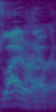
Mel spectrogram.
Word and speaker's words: Lyra: I swear to God, I will pronounce her name right one day. But is it Lyra? Is Lyra right? Lyra. It's Lyra, but Valkyria always.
